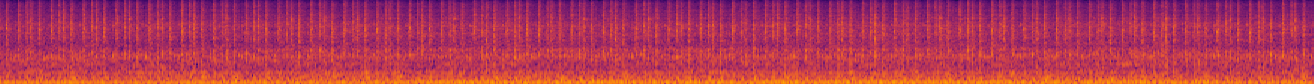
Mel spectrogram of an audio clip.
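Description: Steady idle with a loud, raw exhaust note and a fairly even puffing chuff riding over the low rumble, typical of a sizeable exhaust leak.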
